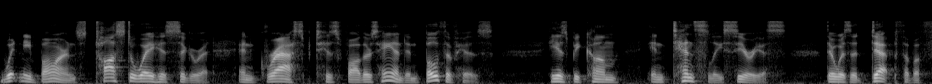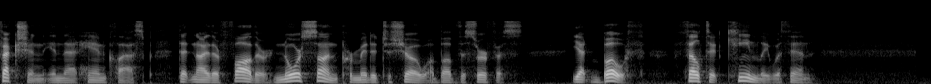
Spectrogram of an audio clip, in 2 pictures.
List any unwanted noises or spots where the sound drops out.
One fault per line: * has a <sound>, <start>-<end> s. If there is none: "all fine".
all fine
